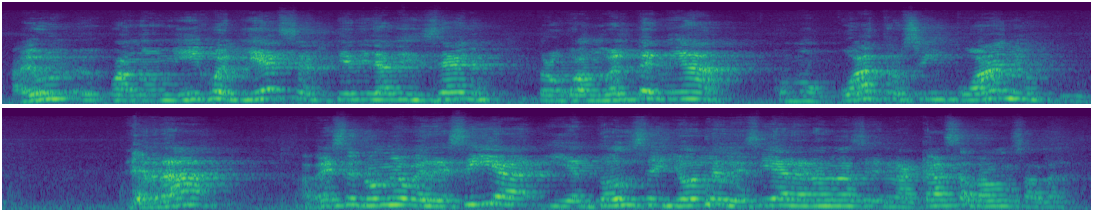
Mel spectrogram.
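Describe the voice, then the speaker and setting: A middle-aged Venezuelan man preaching a sermon as pastor, lively and humorous, telling stories about his family. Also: very high-pitched, a little fast, slight background noise. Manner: animated preaching with humorous anecdotes. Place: church sanctuary. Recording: echoey church hall from far off.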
